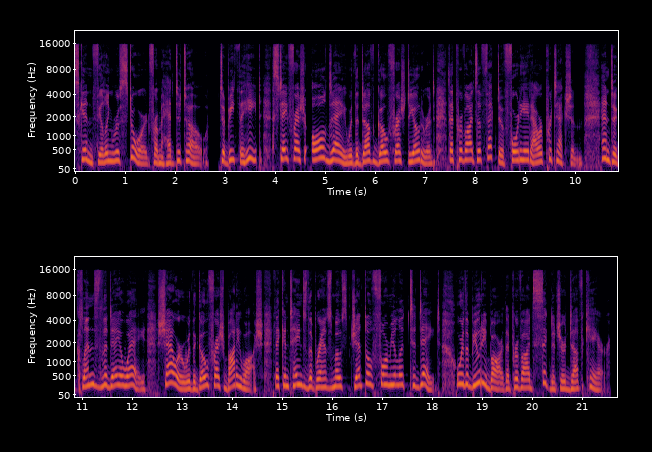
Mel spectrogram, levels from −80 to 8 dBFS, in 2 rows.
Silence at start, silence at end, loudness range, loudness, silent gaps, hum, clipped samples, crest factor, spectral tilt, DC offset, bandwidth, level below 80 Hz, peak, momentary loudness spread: 0 s; 0.15 s; 2 LU; -26 LUFS; 2.67-2.85 s; none; under 0.1%; 14 dB; -5 dB/octave; under 0.1%; 16 kHz; -58 dBFS; -12 dBFS; 6 LU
